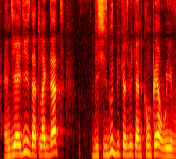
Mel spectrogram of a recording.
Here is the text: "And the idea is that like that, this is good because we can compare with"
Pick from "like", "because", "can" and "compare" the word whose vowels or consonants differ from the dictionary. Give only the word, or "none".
none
